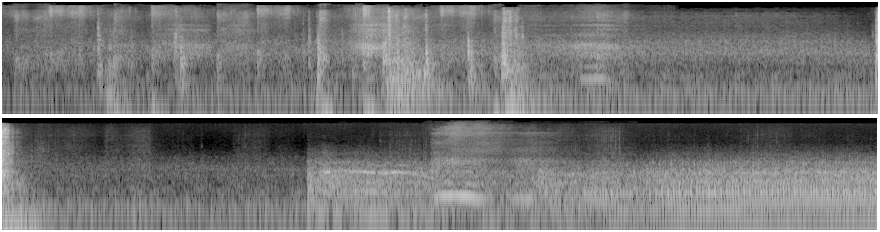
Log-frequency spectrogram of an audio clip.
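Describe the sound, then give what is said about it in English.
Clunks and a sharp door slam give way to a truck engine that starts up and runs steadily, its droning pitch climbing as it revs and pulls away. “Does the truck still work? Yes, sir. All right. You two get in the back.”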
